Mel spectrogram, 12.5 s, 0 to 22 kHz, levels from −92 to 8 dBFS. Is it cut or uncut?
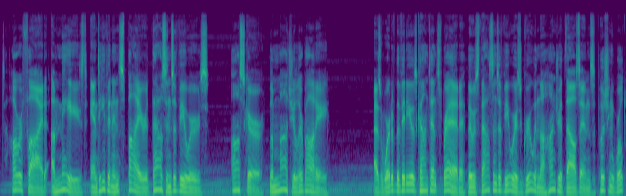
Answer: uncut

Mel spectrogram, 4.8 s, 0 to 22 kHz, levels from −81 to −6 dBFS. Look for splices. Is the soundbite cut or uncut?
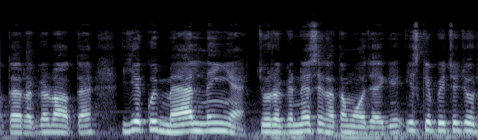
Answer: cut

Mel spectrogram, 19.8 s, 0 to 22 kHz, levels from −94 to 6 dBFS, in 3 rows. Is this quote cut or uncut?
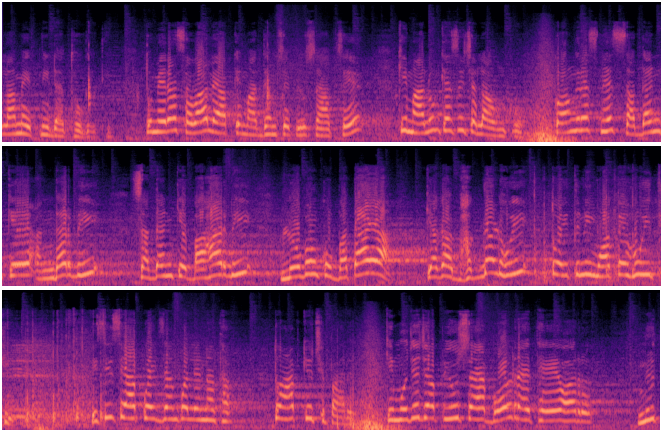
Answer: cut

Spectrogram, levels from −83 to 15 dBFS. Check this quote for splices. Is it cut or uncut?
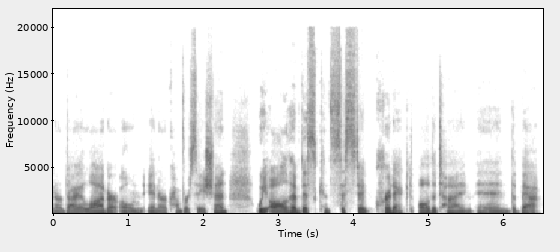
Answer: cut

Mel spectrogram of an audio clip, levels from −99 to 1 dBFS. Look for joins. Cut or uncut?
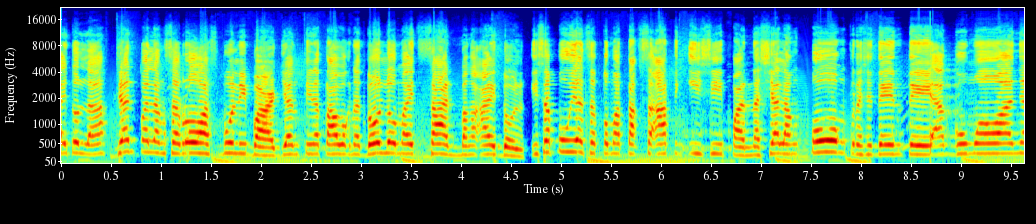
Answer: uncut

